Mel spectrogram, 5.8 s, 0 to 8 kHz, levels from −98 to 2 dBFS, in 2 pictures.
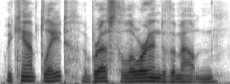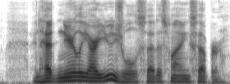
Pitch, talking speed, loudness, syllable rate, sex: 110 Hz, 175 wpm, -18 LUFS, 5.5 syllables/s, male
